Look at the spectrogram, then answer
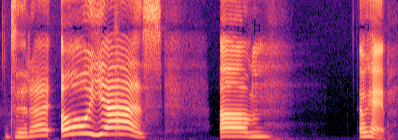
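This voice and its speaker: A woman's voice: high-pitched, animated, very slow, a bit bright, dry recording, studio quality. A young woman from Brazil with a Brazilian Portuguese accent, chatting as a podcast guest, with lots of fillers and laughter. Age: young adult. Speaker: guest, former student. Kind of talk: casual podcast chat.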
